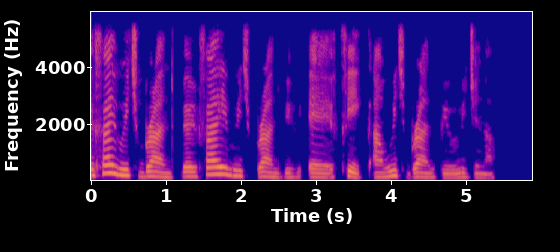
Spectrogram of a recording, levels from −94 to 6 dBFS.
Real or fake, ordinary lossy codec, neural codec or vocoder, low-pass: fake; none; vocoder, 22.05 kHz, 80 mel bands, Vocos; 5.4 kHz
